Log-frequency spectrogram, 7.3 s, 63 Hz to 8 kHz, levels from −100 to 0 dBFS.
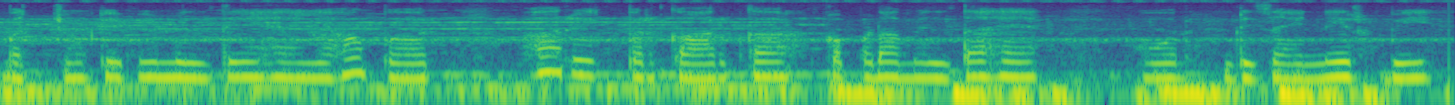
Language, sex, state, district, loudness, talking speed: Hindi, female, Punjab, Fazilka, -16 LUFS, 140 wpm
